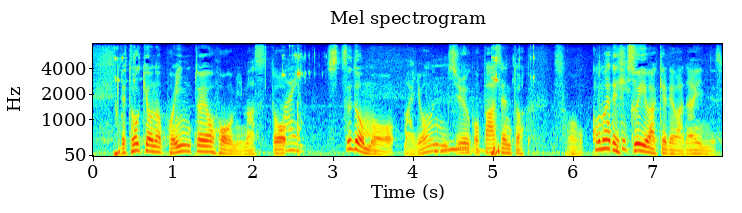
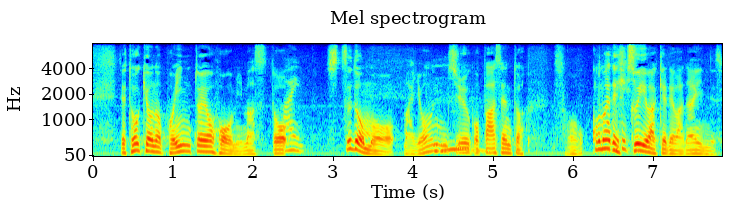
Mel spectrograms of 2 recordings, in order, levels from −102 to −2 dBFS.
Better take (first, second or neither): second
